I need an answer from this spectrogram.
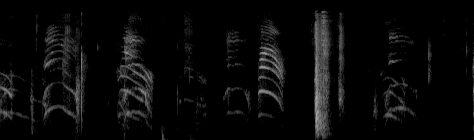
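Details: Several hungry rescued kittens mew in a kitchen while food is readied, about seven short arched meows in quick succession, some overlapping, with one sharp clatter partway through.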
